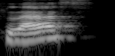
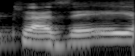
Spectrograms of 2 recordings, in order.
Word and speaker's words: Plasse: So that's how you pronounce it, Plasse? Because I wasn't Plasse. sure. I was Yeah, like, I yeah, was like, yeah. saying Place.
